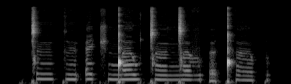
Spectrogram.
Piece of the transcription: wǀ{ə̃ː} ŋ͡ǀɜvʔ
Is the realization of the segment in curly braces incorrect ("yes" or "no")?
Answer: no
